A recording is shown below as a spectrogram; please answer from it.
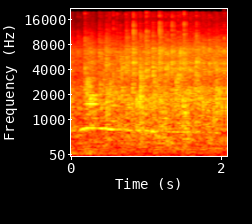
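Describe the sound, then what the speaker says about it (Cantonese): An audience at a Hong Kong concert applauds with cheering, a dense, continuous wash of clapping from a crowd with some voices mixed in, steady and fairly loud throughout. "我哋需要一啲更加熱烈嘅掌聲"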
